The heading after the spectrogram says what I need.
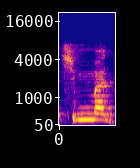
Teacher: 콧소리 앞에서 비읍도 미음이 된다는 거죠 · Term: 비음성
